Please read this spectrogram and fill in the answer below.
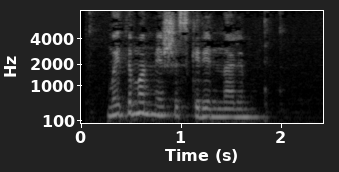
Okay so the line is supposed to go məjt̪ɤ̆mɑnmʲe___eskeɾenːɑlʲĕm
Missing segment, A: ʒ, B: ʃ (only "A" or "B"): B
